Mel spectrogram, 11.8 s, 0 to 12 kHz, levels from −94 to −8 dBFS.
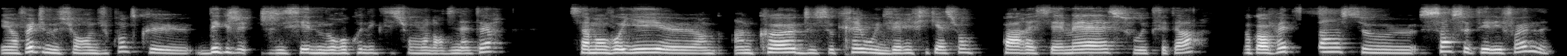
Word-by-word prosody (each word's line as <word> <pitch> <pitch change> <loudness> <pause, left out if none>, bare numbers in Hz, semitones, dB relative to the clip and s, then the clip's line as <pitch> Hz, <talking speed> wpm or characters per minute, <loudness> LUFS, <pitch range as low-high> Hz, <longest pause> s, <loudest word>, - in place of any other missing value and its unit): et 190 0 -1
en - - 0
fait 270 +4 +4
je 220 - -1
me 195 - +1
suis 195 +1 -5
rendue 180 -1 -3
compte 270 +5 -7
que 190 -6 -2
dès 215 +9 +2
que 235 - -2
je 210 -3 -3
j'essayais 185 +2 -2
de 190 - +1
me 185 - +1
reconnecter 195 0 -4
sur 185 - -7
mon 180 0 -3
ordinateur, 175 +9 -2 0.6
ça 205 - +2
m'envoyait, 205 +2 +4
heu, 185 -1 0
un 180 0 -4
un 190 +1 -1
code, 230 -1 +4
heu, 195 - -3
secret 200 +4 -2
ou 215 -3 +2
une 175 - -1
vérification 195 +3 -3 0.2
par 195 -2 +5
sms 200 +3 +1
ou 185 - -3
et - - -7
cetera, 180 +3 -1 0.4
donc 200 +1 -6
en 200 0 +8
fait 260 +3 0
sans 260 0 +2
ce 205 -7 -3
sans 285 +8 +4
ce 285 -3 -1
téléphone, 220 +3 0
200 Hz, 220 wpm, -24 LUFS, 185-220 Hz, 0.6 s, en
